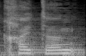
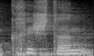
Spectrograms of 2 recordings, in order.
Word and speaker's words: Crichton: et oui désolé mais je prononce crighton et non crichton parce que c'est comme ça que ça se prend dans son anglais et puis c'est tout roach et brinkmann se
